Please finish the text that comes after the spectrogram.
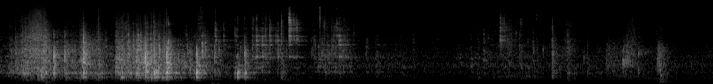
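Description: Loose orchid potting medium and debris rattle and crunch as they drop into a pot while an Angraecum sesquipedale is repotted, a dense rustling that is loud at first, then thins into softer, scattered clatters.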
